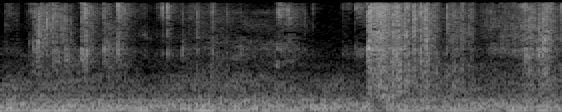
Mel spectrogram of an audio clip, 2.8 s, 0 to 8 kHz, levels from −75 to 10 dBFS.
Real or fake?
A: real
